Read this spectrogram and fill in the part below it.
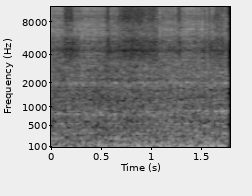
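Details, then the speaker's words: JCB 3CX Sitemaster backhoe with 4-speed manual gearbox, recorded in the cab while driving: deep heavy droning boom with little high end; cab panels drumming in resonance with the diesel. "drumming is awful. You can hear this resonance."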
